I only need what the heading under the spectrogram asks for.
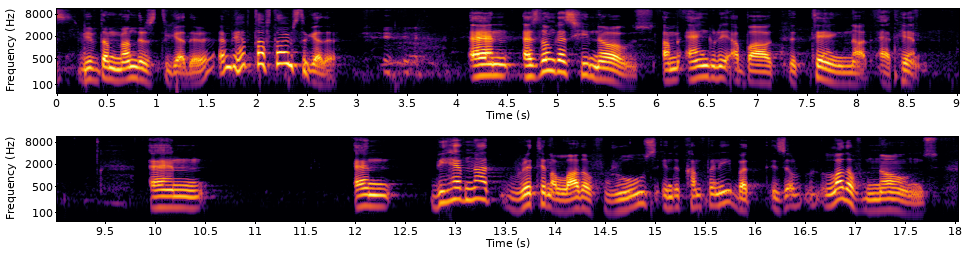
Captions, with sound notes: We've done wonders together, and we have tough times together. >> [LAUGH] >> And as long as he knows I'm angry about the thing not at him and we have not written a lot of rules in the company but it's a lot of knowns.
